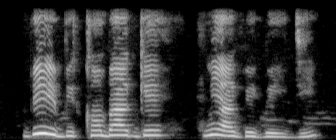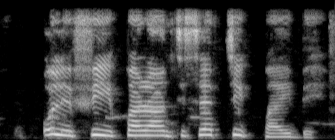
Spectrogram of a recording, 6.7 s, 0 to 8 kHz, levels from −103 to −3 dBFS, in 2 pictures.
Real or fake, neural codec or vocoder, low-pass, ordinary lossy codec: real; none; 7.2 kHz; none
